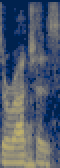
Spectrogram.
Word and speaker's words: sriracha: The sriracha sauce, which Can we just talk about sriracha sauce, please?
